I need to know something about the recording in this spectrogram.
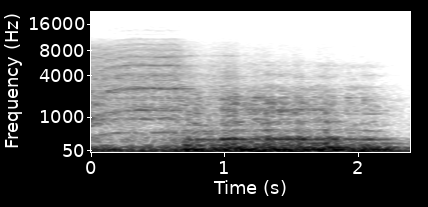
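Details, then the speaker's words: Engine with the secondary air pump removed and only 11 volts in the battery catches and runs rough about two seconds, then dies; dash shows low fuel after a fuel line leak, car has no fuel, so it stalls. "The reason why the car won't continue to run is because the car has no fuel in it."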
